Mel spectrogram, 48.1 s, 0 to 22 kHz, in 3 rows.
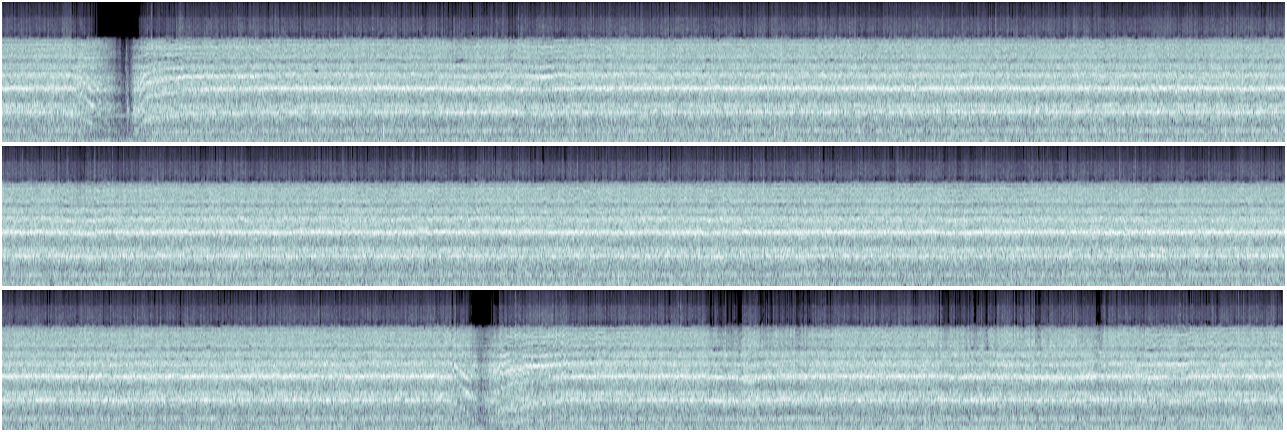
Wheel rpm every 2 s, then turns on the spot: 150, 200, 230, 220, 230, 240, 230, 230, 230, 230, 230, 240, 230, 230, 230, 230, 230, 230, 220, 170, 230, 230, 230, 230.
none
